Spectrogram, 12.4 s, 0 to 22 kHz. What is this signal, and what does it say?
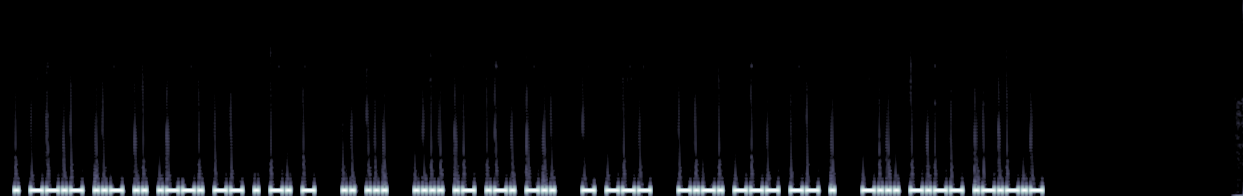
Morse code, heard as a keyed tone, about 30 wpm, 700 Hz. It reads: EQUIPMENT IS HARD TO COME BY.
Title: Sentences from Top 1000 Words - Review Part 5 - 30wpm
